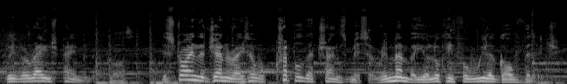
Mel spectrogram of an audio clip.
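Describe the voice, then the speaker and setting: An actor playing a cynical middle-aged mercenary fixer in a video game, briefing in a dry, matter-of-fact way. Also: male voice, mid-range voice, very animated, quick pace, lightly acted. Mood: businesslike. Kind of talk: video game cutscene acting. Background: music.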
